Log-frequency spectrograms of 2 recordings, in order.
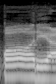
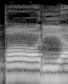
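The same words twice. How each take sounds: The two takes are said the same way.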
